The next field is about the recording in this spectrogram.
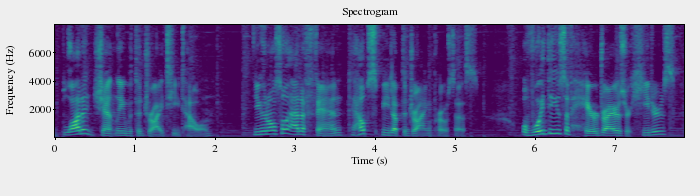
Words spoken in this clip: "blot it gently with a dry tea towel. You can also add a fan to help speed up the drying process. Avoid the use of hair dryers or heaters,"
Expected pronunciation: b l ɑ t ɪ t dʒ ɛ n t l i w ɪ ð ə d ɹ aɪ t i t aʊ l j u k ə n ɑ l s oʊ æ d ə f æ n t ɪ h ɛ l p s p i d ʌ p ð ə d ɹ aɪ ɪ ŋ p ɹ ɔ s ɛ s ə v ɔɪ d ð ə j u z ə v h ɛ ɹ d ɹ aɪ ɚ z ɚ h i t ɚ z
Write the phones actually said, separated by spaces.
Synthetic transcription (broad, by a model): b l ɑ t ɪ t dʒ ɛ n t l i w ɪ ð ə d ɹ aɪ t i t aʊ l j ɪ k ə n ɑ l s oʊ æ d ə f æ n t ɪ h ɛ l p s p i d ʌ p ð ə d ɹ aɪ ɪ ŋ p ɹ ɔ s ɛ s ə v ɔɪ d ð ə j u z ə v h ɛ ɹ d ɹ aɪ ɚ z ɚ h i t ɚ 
